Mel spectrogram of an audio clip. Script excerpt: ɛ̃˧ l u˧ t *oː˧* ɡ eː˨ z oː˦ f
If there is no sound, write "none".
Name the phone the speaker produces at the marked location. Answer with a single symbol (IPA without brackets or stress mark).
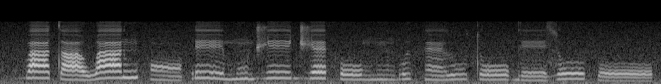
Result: oː˧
